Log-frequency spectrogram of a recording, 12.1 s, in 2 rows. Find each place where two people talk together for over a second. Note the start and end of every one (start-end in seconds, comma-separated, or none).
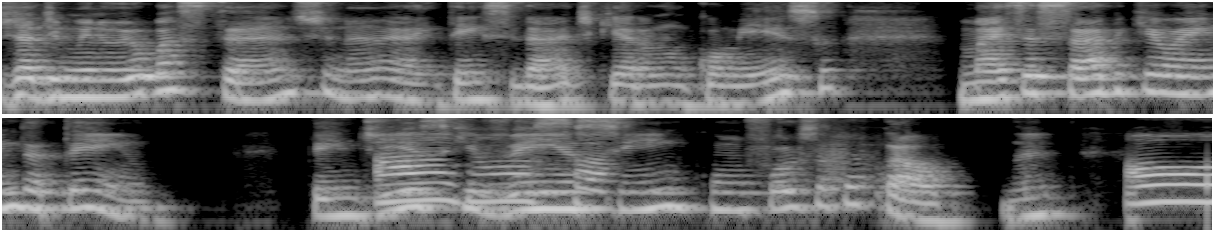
7.9-9.2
